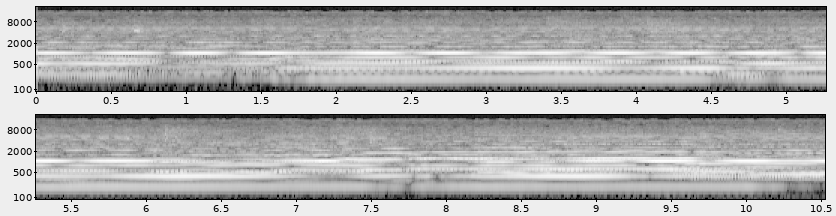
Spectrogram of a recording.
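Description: Organ playing slow, held chords that change every few seconds.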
